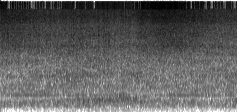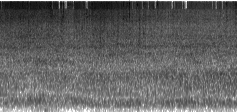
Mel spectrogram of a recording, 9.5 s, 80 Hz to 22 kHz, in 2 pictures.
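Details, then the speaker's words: Shark Rotator Powered Lift-Away NV750W vacuuming laundry beads: a harsh, hissy roar with a faint steady mid tone and rattle. The brush roll sounds bad with debris stuck in it, and beads are still falling out. "so now the brush roll sounds bad and there are still some beads falling out"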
